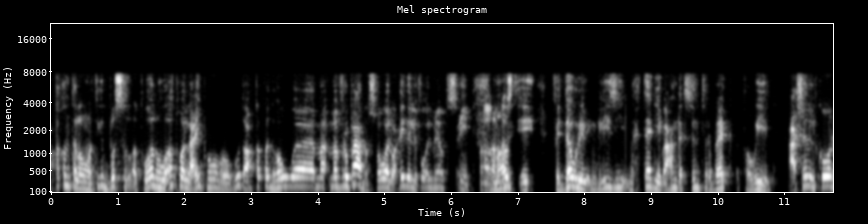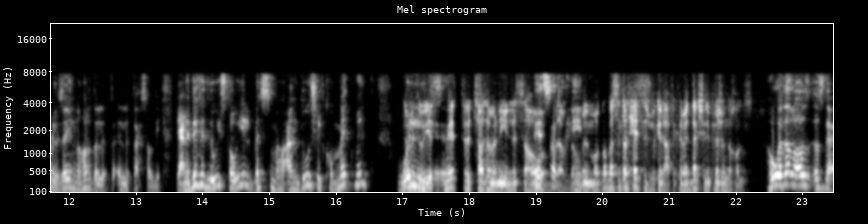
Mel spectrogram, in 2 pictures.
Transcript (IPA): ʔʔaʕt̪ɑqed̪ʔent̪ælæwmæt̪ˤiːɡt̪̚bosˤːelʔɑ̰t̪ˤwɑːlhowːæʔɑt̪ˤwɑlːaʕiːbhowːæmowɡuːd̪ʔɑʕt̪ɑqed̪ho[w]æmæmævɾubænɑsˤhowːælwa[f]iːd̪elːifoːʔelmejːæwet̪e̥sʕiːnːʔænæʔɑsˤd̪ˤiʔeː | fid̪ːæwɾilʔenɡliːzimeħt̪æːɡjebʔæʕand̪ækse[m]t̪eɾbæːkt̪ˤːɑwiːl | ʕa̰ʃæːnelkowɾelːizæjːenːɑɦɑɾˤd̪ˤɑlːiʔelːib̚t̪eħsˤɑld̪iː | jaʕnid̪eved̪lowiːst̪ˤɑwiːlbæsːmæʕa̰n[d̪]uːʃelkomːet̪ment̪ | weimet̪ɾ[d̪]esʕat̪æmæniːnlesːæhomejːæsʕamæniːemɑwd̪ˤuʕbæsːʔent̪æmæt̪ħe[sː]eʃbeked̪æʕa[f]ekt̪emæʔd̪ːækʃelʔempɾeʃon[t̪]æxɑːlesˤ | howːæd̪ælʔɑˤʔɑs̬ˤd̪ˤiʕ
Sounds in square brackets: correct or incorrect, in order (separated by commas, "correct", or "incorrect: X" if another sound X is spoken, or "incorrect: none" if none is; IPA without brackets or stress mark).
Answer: incorrect: wː, incorrect: ħ, incorrect: n, correct, incorrect: t̪, correct, correct, incorrect: d̪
